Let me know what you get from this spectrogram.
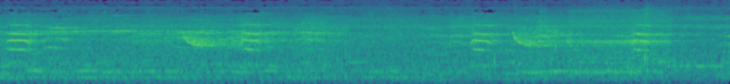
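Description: Forest birds calling over a steady background hiss: one call, a sweep that drops and spreads out, repeats about every three seconds, with short whistled notes in between.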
